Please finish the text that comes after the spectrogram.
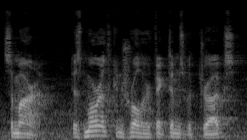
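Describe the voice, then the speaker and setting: Man playing steady military investigator, deep voice, terse and calm, businesslike, sci-fi game, faint noise. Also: fast talker, natural voice. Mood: calm, probing. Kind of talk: video game voice acting.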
